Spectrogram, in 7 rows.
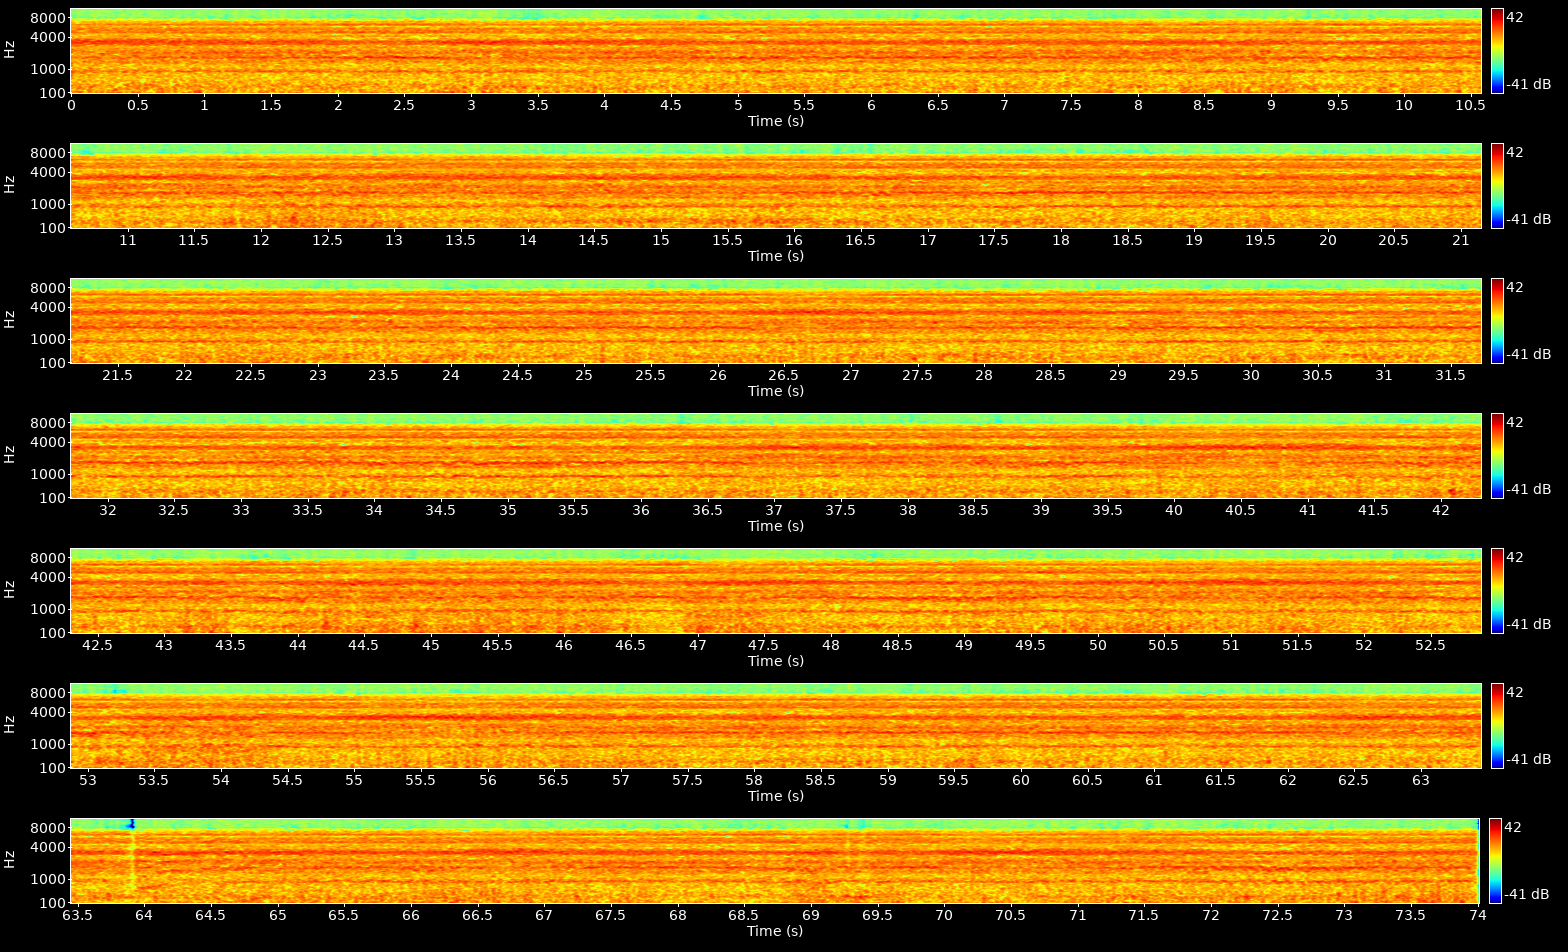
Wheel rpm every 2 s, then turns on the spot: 230, 230, 230, 230, 230, 230, 230, 220, 230, 230, 230, 230, 230, 220, 230, 230, 220, 210, 230, 230, 220, 220, 220, 220, 220, 230, 220, 220, 230, 230, 230, 230, 210, 230, 230, 230, 220.
none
